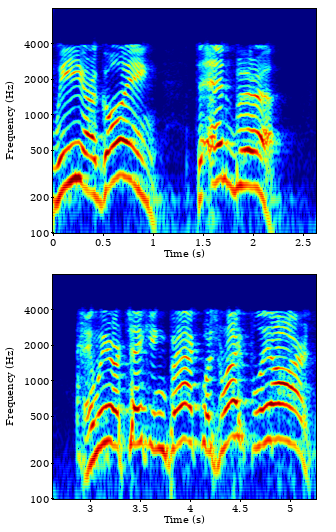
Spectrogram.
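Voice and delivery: rally the clans like a warrior king; roaring tyrant king. Pretend. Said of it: "I am your king".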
